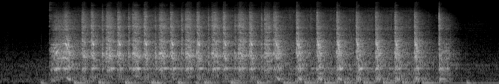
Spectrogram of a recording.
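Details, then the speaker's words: Carbureted Chinese Hawk 250 motorcycle, crashed and left sitting a year, had just been idling: the starter churns about four strokes a second for four seconds but the engine never fires; crank no start. "This is what it does, where it just likes to not turn on."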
